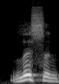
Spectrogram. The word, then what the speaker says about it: listen: stands for just s listen to me l-i-s-t-e-n it's not spelled l-i-s-s-e-n it's l-i-s-t-e-n and as I said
